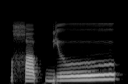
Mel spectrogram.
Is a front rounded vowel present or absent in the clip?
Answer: absent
